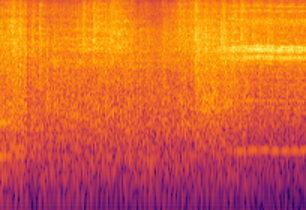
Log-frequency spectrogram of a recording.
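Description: A heavy machine whirs and rumbles as it drives forward.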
